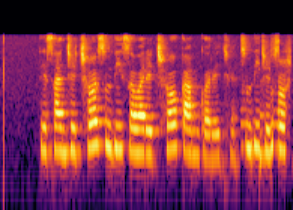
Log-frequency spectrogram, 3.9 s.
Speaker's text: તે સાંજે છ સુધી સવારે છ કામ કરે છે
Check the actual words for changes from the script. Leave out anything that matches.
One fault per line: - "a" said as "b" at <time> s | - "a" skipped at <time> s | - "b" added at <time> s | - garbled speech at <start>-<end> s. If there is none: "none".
- garbled speech at 3.2-3.9 s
